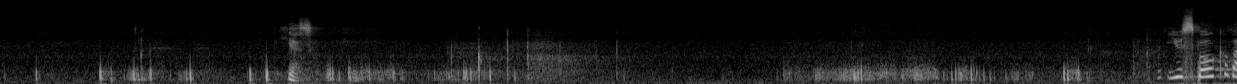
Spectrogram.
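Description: An elderly man speaks calmly through a microphone in a large echoing hall.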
